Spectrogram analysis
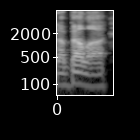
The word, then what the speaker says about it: Abella: Abella, the ab in Abella is the pickup to the bell.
